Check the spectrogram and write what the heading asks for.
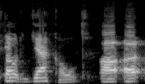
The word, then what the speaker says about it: Creutzfeldt-Jakob: Was that it's- it's- Creutzfeldt-Jakob? Sorry. Proper German pronunciation would be Creutzfeldt-Jakob. It's a B sound at the end.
